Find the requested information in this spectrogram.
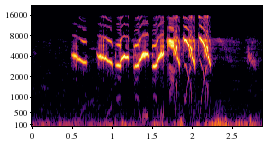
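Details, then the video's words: Loud, close double-collared seedeater kept in a cage, singing pure tuí tuí song for stimulating birds and teaching young: eight fast, bright whistled notes, each sliding down then up, in a tight two-second phrase. "PAPA CAPIM CANTANDO MUITO! TUÍ TUÍ PURO - ESQUENTE SEU PAPA CAPIM EM 5 MINUTOS!"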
